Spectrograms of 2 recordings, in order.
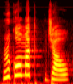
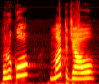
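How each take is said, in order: First: There is a pause after the second word. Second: There is a pause after the first word.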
